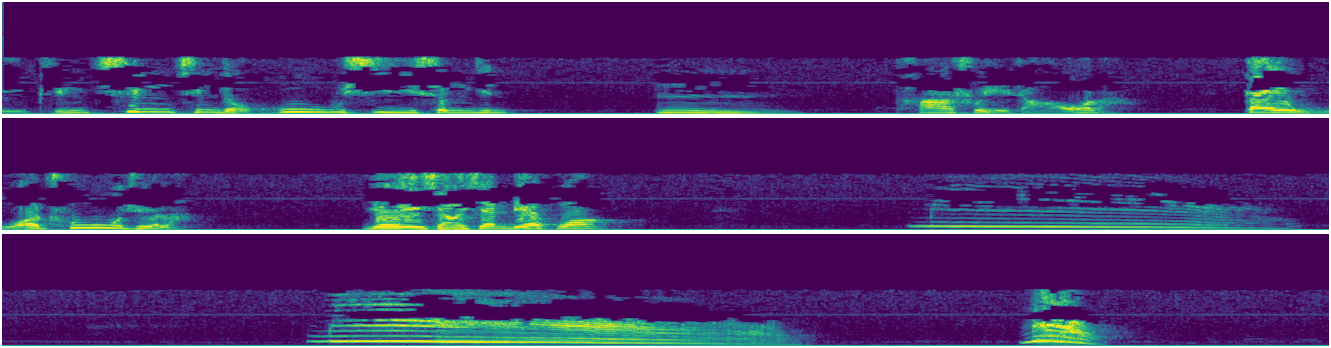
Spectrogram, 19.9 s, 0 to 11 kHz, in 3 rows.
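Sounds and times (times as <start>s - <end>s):
speech: 0.2s - 4.0s, 4.6s - 7.6s, 8.4s - 9.8s, 11.2s - 12.8s
person imitating a cat meowing while hiding under a bed at night: 11.2s - 13.2s, 14.8s - 17.4s, 18.4s - 19.0s.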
